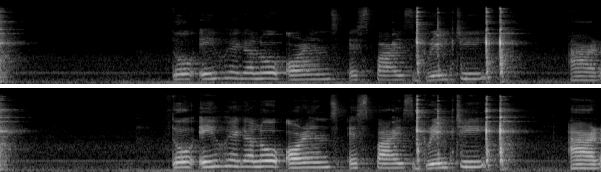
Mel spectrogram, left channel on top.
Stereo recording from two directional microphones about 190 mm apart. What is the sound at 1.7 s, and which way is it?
A woman's voice, 45° right (ahead or behind).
